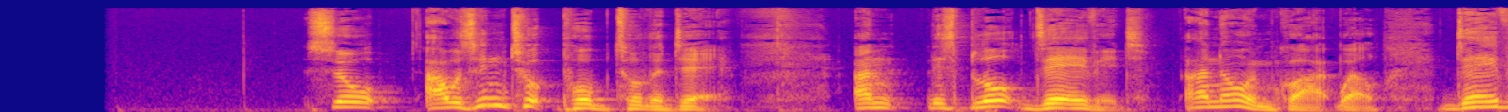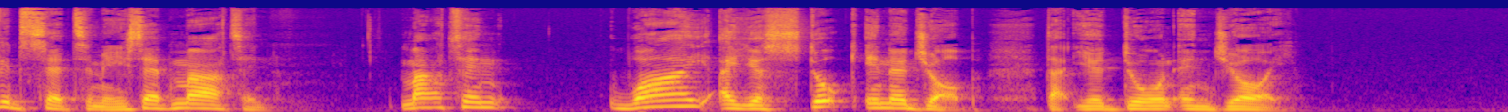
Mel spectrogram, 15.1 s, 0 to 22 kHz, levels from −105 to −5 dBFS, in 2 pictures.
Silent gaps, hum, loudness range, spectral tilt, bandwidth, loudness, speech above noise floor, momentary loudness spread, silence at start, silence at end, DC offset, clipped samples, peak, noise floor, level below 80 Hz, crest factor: none; none; 2 LU; -4.5 dB/octave; 16.5 kHz; -16 LUFS; 46 dB; 14 LU; 1.55 s; 1.15 s; under 0.1%; under 0.1%; 0 dBFS; -63 dBFS; -50 dBFS; 16 dB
